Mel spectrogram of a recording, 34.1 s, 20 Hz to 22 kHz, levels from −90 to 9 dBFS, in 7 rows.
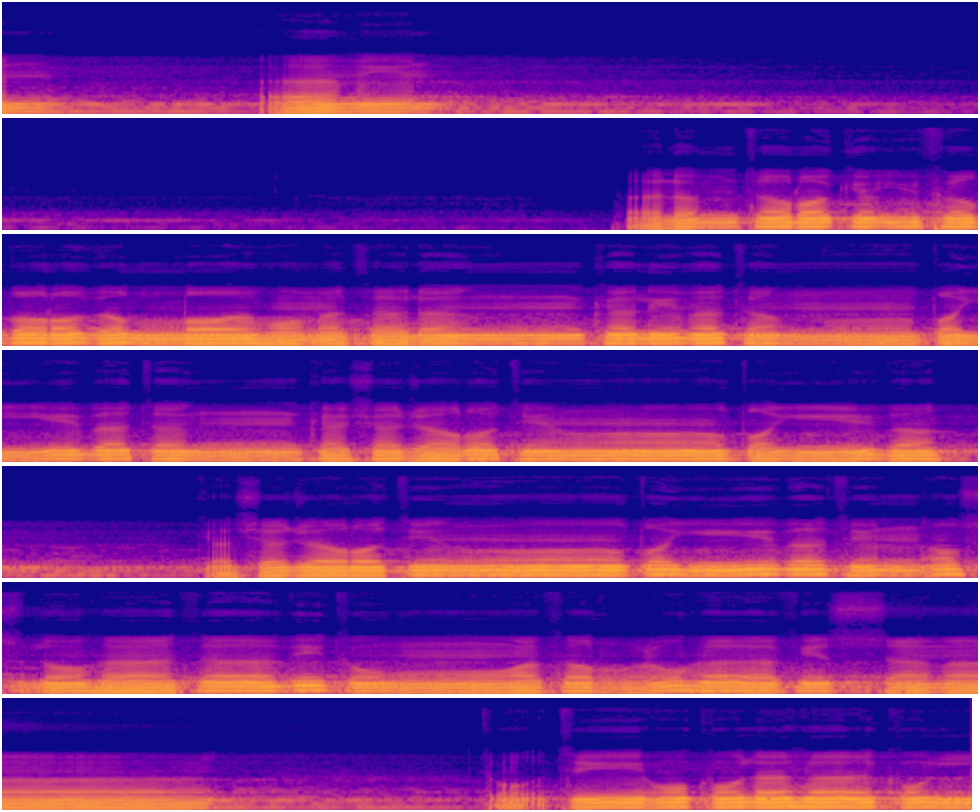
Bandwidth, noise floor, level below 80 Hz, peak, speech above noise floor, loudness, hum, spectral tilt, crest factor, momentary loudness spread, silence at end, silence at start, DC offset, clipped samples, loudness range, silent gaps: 3.7 kHz; -65 dBFS; -44 dBFS; 0 dBFS; 50 dB; -16 LUFS; none; -11 dB/octave; 16 dB; 17 LU; 0 s; 0 s; under 0.1%; under 0.1%; 8 LU; none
